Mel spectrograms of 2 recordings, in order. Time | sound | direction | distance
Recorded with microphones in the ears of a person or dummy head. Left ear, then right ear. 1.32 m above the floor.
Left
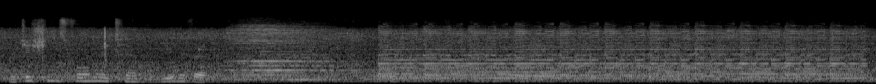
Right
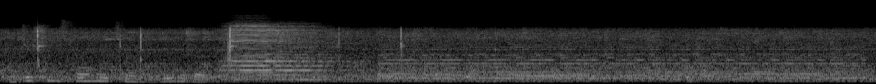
0.1 | a man speaking | 40° left (ahead or behind) | 0.7 m
2.2 | a blender | 45° right (ahead or behind) | 4.5 m
3.8 | a piano | 30° left (ahead or behind) | 0.6 m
